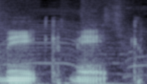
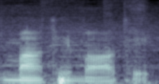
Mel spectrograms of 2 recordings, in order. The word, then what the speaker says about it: Maki: I was calling them Make, but it's the way it's phonetically, Make. There's Maki. I found out after I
